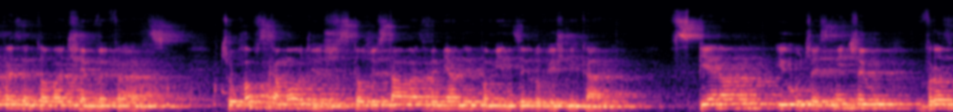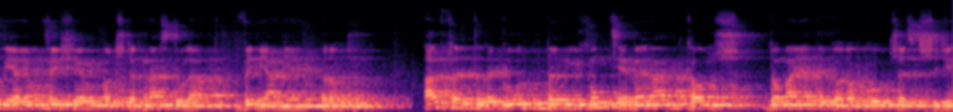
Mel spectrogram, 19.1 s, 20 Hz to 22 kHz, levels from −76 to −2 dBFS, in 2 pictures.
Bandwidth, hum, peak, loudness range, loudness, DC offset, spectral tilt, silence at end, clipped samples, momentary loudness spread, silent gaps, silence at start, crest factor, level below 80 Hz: 12.5 kHz; none; -2 dBFS; 1 LU; -15 LUFS; under 0.1%; -6.5 dB/octave; 0 s; under 0.1%; 5 LU; none; 0 s; 12 dB; -56 dBFS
